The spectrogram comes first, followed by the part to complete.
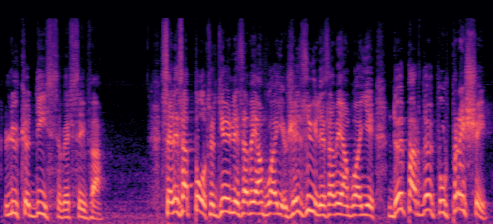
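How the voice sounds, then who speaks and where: A man from Italy preaches a sermon in a noticeably high voice, with a clear Italian accent. He speaks slowly and deliberately, leaping up and dropping down in pitch to stress points. His phrases often stop and restart mid-thought. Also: expressive. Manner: emphatic, with sudden pitch leaps and drops and halting restarts.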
